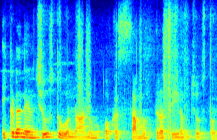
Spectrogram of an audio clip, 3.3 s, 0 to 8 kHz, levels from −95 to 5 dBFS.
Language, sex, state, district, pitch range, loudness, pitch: Telugu, male, Andhra Pradesh, Manyam, 100-170 Hz, -19 LUFS, 130 Hz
